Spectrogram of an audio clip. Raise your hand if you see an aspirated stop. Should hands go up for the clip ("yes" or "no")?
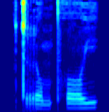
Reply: yes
